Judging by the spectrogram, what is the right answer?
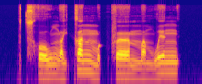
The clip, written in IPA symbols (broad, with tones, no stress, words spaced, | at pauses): t͡sʰo˨˧w ŋɐ˨˩j kɐ˥nmʊ˨˥k̚fœː˧ mɐ˨mwɪ˥ŋ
